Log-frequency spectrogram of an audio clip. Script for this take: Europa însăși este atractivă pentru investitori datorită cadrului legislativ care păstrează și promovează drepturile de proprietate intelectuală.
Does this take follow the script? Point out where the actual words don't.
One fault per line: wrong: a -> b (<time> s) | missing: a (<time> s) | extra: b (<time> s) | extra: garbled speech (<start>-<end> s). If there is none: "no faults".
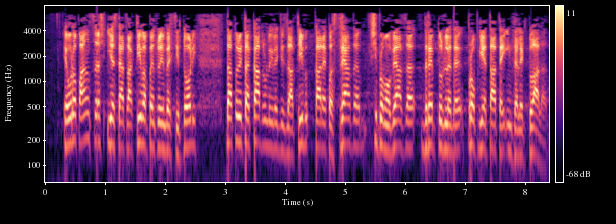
no faults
